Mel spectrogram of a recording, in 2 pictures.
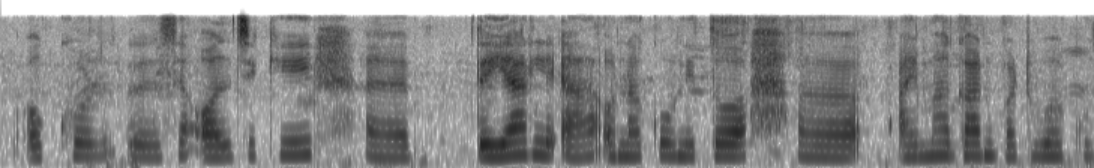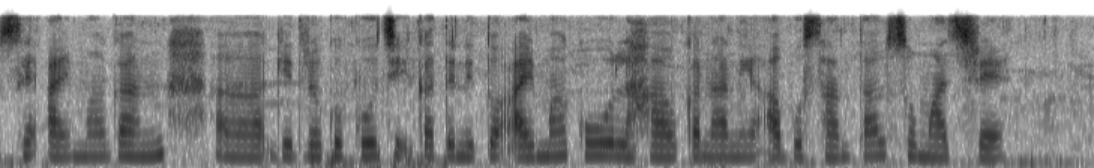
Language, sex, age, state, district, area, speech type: Santali, female, 18-30, West Bengal, Purba Bardhaman, rural, spontaneous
